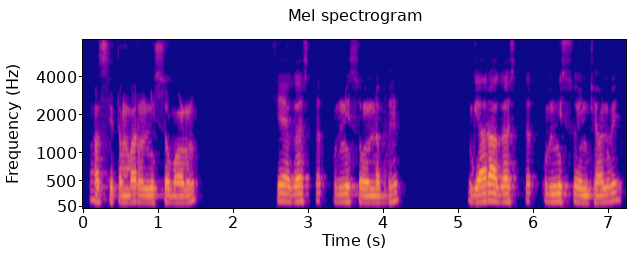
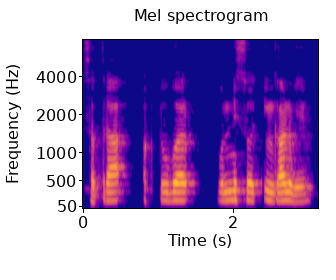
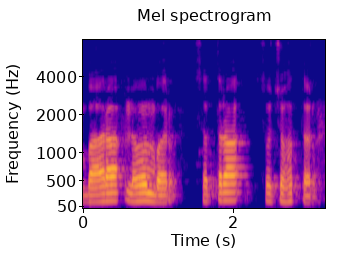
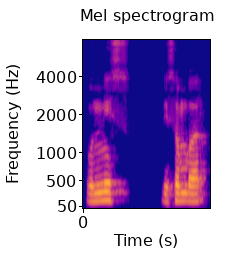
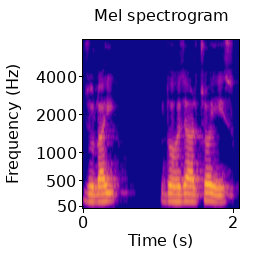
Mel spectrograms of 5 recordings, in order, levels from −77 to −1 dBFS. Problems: background sounds at intervals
